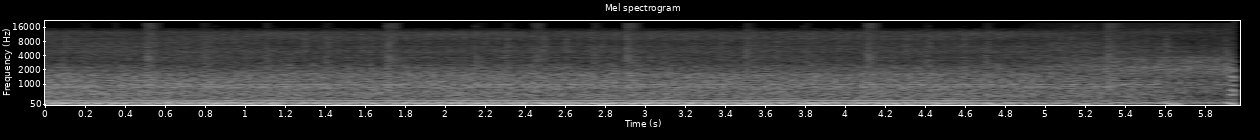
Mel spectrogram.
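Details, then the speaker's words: Freshly rebuilt 340 V8 in a Cuda during break-in at fast idle, warming up, timing just advanced, vacuum leaks apparently fixed: steady, even beat with no valvetrain ticking; normal running. "now we're just letting it break in it sounds like it's running a whole lot better sounds like we might have got rid of our vacuum leaks"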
